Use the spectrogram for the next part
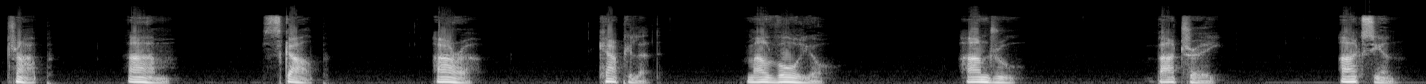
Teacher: a more open front vowel than today's a, similar to the a vowel we hear in the dialects of Northern England. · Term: trap lexical set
